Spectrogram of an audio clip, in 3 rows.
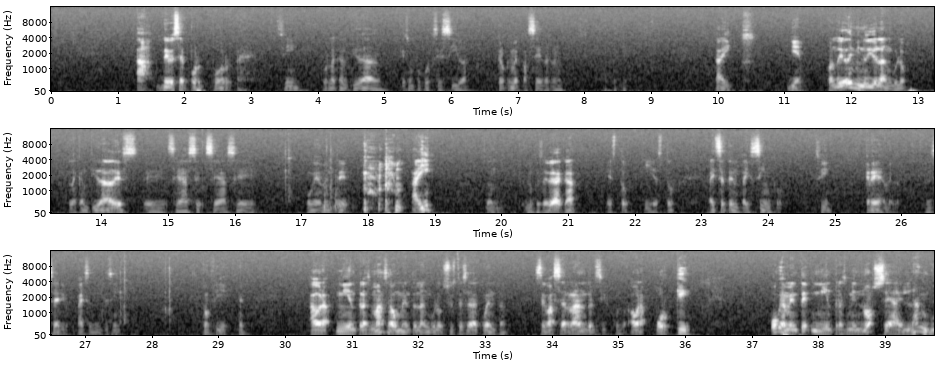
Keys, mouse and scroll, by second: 0.3 click, 3.7-7.1 scroll down 3, 7.1-8.4 scroll down 1, 9.7 click, 16.2 click, 17.5 BackSpace, 18.3 KP_2, 23.9 click, 26.9 click, 28.3 BackSpace, 29.0 KP_3, 31.4 click.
